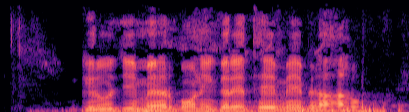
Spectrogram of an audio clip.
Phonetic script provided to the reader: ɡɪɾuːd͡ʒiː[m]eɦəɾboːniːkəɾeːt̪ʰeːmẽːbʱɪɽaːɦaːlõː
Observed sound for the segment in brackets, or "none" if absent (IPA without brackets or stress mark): m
